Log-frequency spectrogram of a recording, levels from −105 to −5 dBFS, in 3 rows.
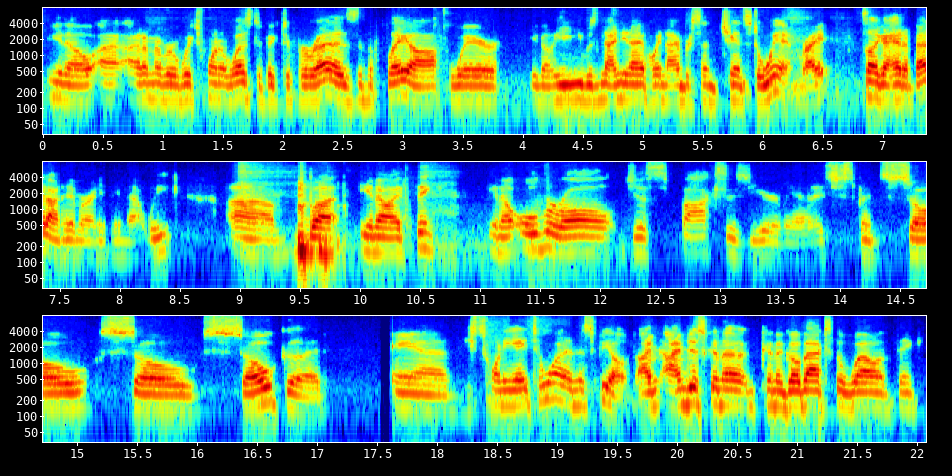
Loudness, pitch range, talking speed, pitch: -20 LUFS, 135-155 Hz, 215 wpm, 145 Hz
